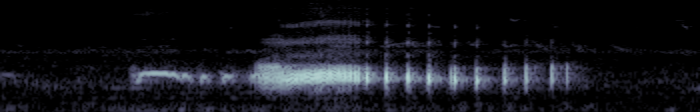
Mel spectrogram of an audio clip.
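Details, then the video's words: Zebra dove ngerot phrase: a short rising coo, then a loud rolling burst that breaks into a fast train of evenly spaced pulses fading out over about a second. "SUARA PERKUTUT FULL NGEROT"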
